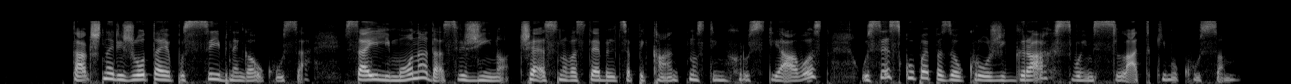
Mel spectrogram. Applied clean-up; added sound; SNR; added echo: none; none; none; none.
